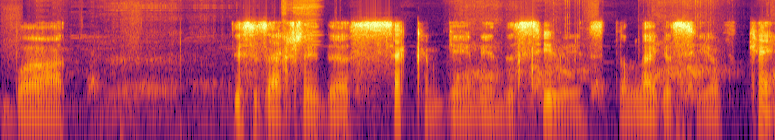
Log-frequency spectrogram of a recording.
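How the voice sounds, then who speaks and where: A man with a non-native accent and a very deep, low pitch speaks fairly slowly with fairly even intonation. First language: not English. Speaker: gaming commentator. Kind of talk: let's play commentary. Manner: casual, conversational.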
